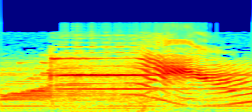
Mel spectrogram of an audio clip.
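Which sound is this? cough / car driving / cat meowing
cat meowing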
